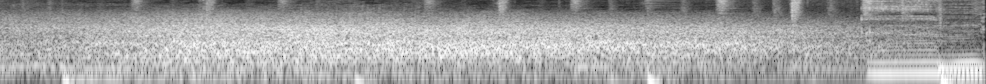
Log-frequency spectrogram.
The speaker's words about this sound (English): an aircraft that has enthralled its many admirers for so long taxis home one last time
